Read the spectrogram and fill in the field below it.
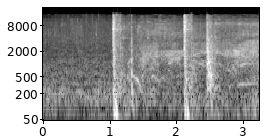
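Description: A rifle fires several shots.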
